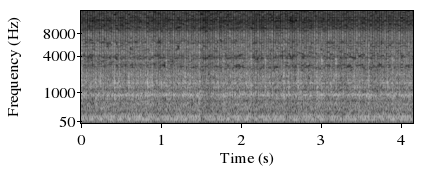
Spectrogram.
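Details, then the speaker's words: BMW X6 with a noise from the front of the engine, idling with the drive belt removed. A loud rough rattle at about two per second persists over the idle, seemingly from the exhaust/turbo side. Abnormal engine noise, cause suspected, not confirmed. "So now we're just gonna start taking the belt off, and the noise still there. So it's coming from this exhaust, from this turbo side."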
